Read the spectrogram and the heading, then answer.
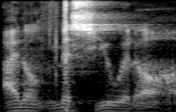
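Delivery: slow, close, intimate half-whisper. Retelling how Don grabbed his head in a restaurant: imitating a half-whisper. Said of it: "sotto voce just grabs my head and whispers in my ear".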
